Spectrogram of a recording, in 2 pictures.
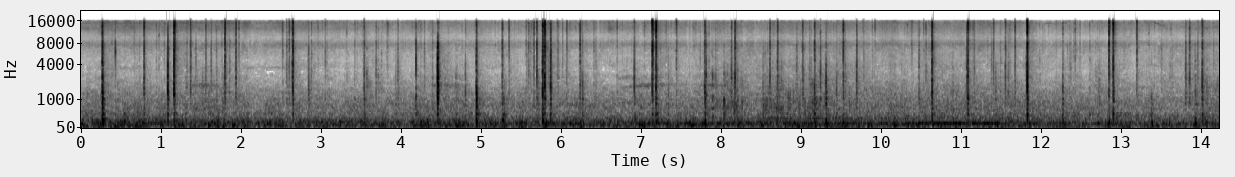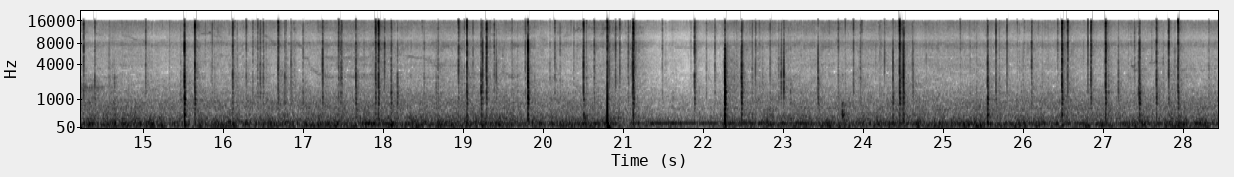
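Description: A small twig fire crackling and popping in a steel fire ring, with irregular sharp snaps: the twigs are damp and the fire is smoking.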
